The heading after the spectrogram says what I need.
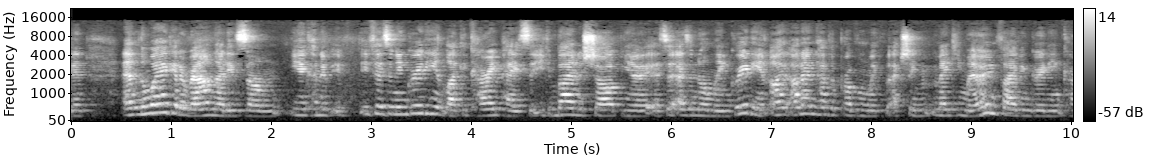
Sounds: speech

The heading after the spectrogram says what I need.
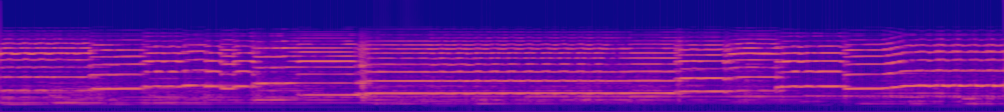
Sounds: violin
musical instrument
music

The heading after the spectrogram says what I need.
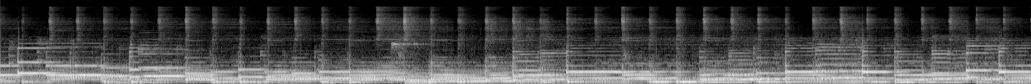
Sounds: guitar
inside a small room
musical instrument
music
plucked string instrument

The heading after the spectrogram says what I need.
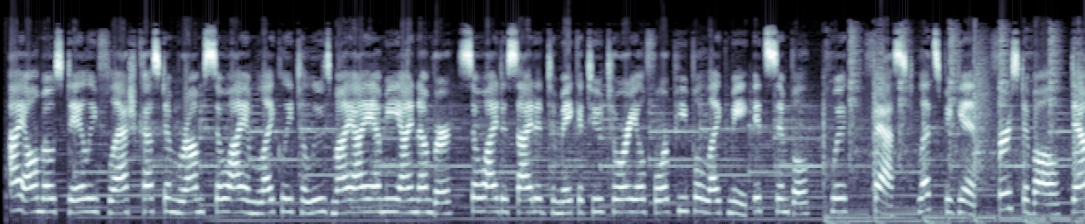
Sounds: speech synthesizer

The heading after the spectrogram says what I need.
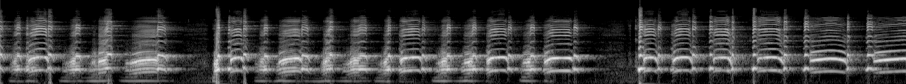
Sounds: fowl
honk
goose

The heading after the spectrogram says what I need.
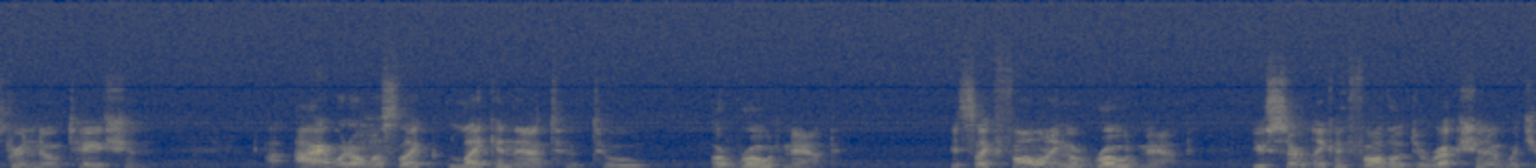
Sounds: speech

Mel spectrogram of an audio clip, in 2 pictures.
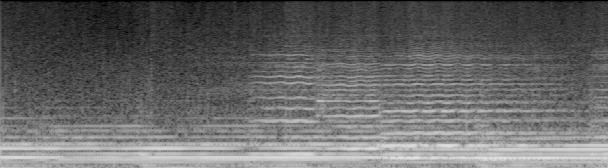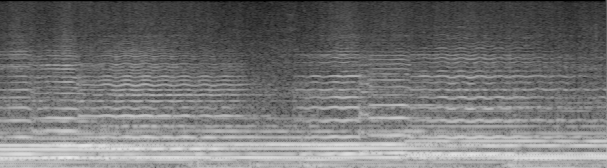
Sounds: fiddle
musical instrument
music

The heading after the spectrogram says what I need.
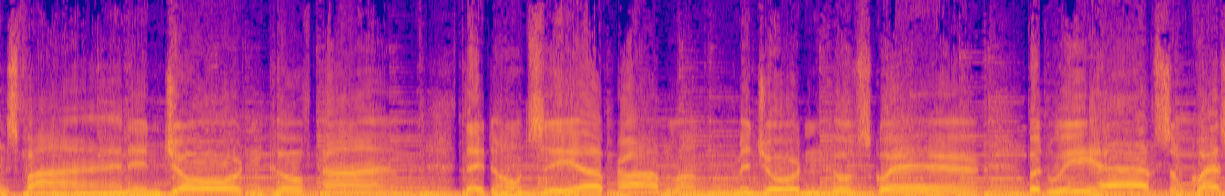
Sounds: music

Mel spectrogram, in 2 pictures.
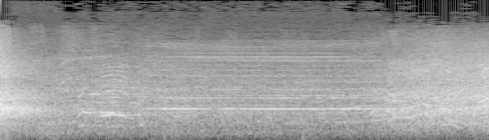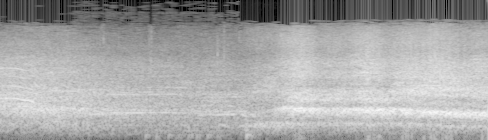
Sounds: speech

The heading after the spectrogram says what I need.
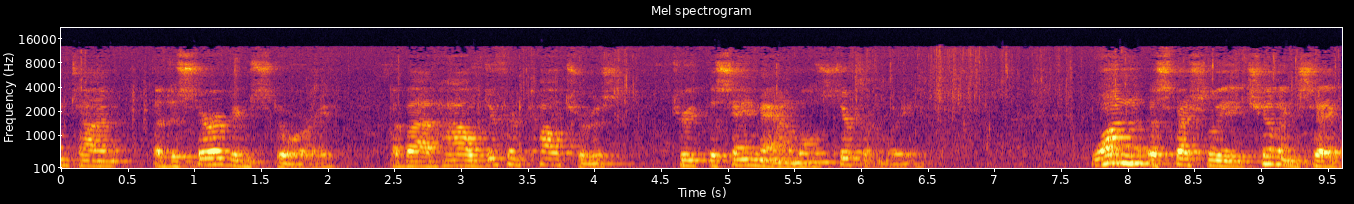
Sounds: speech
monologue
male speech

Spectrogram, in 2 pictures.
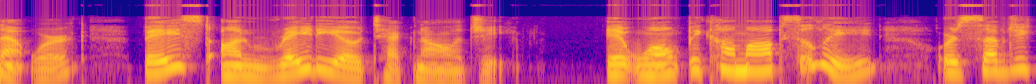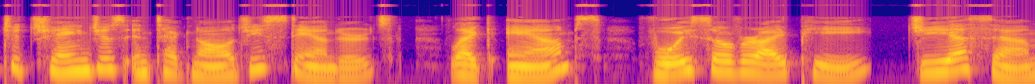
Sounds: speech

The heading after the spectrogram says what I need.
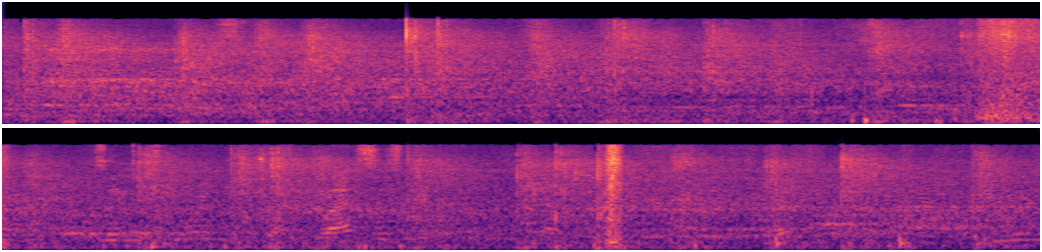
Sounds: speech
dribble

